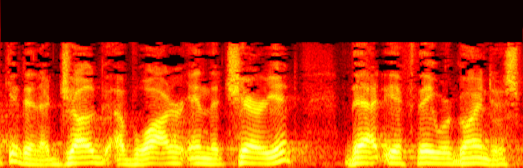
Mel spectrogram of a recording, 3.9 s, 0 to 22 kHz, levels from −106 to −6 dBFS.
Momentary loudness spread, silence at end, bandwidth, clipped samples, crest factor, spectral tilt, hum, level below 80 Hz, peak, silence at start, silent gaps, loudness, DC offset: 4 LU; 0 s; 8 kHz; under 0.1%; 14 dB; -6 dB/octave; none; -58 dBFS; -6 dBFS; 0 s; none; -21 LUFS; under 0.1%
